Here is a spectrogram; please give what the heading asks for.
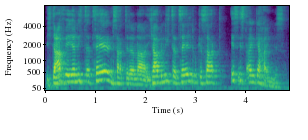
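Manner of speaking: high, bright-eyed simpleton promising food; eager fool. A narrator's reading. Fool promising the stranger food, eager.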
